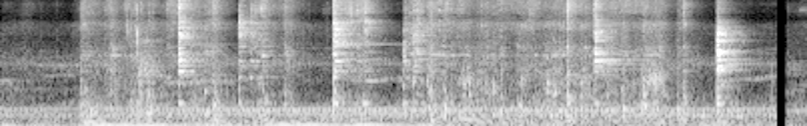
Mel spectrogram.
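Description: Powdered sugar and semolina being mixed in a bowl for a mango rava cake, with a spoon scraping and tapping against the bowl in a steady stirring rhythm, close but quiet, over a faint background hum.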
